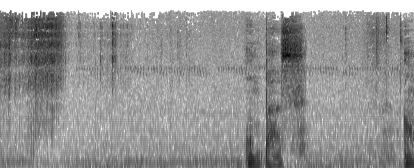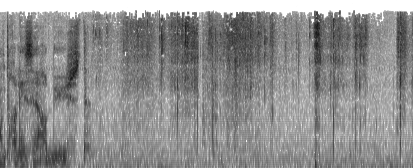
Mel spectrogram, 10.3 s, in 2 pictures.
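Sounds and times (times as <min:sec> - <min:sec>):
dry dead leaves crunching underfoot: 0:00.0 - 0:02.5, 0:06.2 - 0:10.3
speech: 0:03.4 - 0:03.9, 0:05.1 - 0:06.4.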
